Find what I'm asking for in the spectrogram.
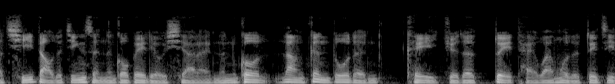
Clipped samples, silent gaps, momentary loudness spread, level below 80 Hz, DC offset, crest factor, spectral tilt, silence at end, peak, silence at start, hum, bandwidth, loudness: under 0.1%; none; 6 LU; -38 dBFS; under 0.1%; 18 dB; -5.5 dB/octave; 0 s; -6 dBFS; 0 s; none; 10.5 kHz; -25 LUFS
